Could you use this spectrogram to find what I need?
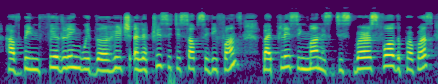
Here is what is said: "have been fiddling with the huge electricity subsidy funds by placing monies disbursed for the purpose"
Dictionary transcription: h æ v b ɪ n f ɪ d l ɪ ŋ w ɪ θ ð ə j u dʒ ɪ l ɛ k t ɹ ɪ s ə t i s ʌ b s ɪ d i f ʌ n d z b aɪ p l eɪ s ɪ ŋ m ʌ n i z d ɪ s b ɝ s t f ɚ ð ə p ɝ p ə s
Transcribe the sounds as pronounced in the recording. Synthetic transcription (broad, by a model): h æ v b ɪ n f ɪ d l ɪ ŋ w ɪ ð ə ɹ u tʃ ɪ l ɛ k t ɹ ɪ s ə t i s ʌ b s ɪ d i f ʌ n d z b aɪ p l eɪ s ɪ ŋ m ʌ n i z d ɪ s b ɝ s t f ɚ ð ə p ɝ p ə s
